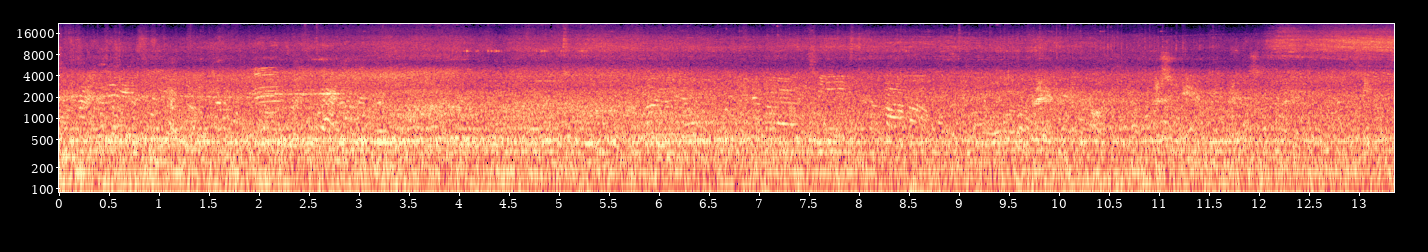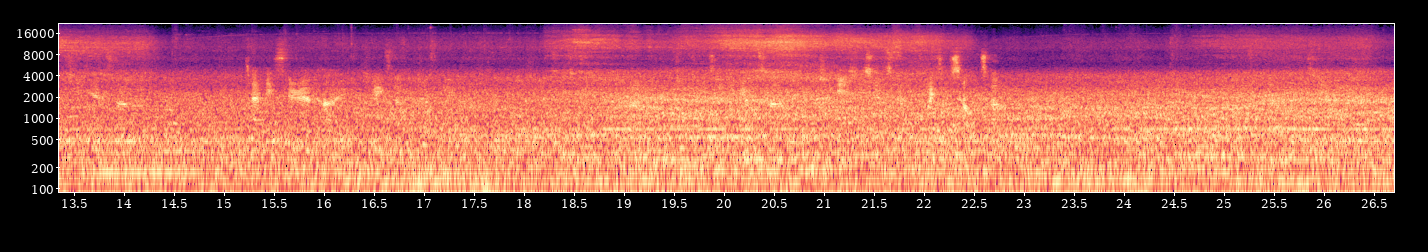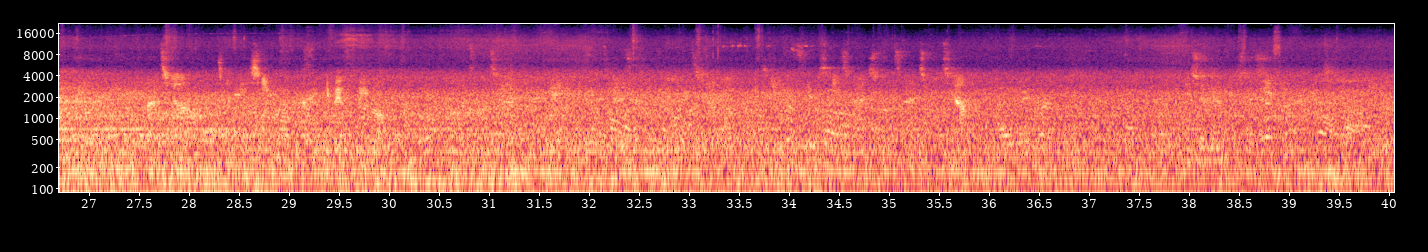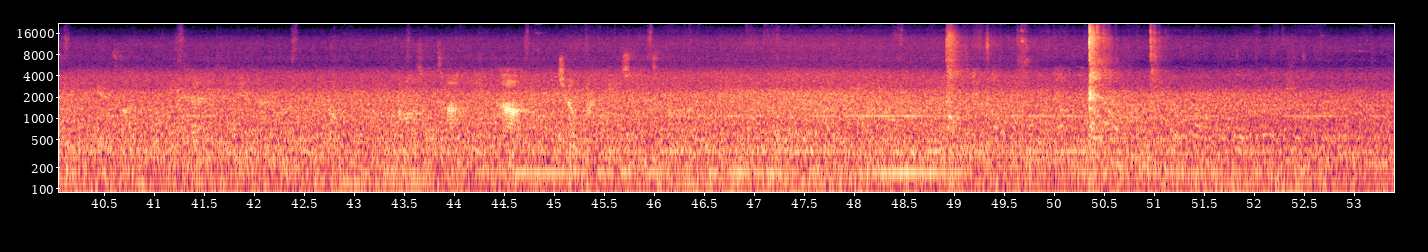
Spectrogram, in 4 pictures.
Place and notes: Taipei Station, Taipei city, Taiwan - soundwalk
Taipei City, Zhongzheng District, 台北車站(東三)(下客)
